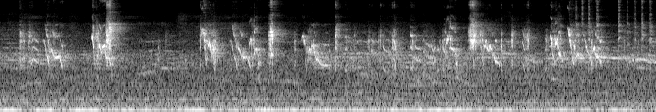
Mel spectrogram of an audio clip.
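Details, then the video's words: A group of budgerigars chatters with rapid, high, rising chirps and squeaks in short bursts. A constant low hum sounds beneath them. "budgies sounds | parakeet chirping sounds"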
